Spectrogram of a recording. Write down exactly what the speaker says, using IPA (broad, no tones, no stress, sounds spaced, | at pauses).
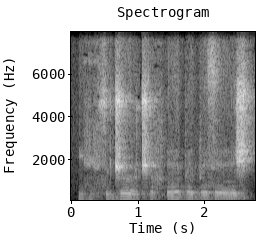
y v y f s u d͡ʒ oː t͡ʃʰ o f ʔ əː p əː b əː s əː ʒ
